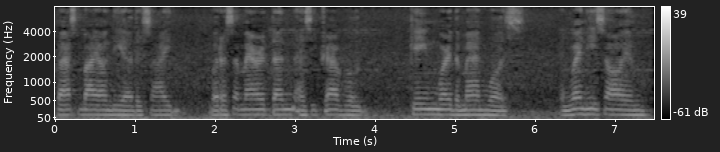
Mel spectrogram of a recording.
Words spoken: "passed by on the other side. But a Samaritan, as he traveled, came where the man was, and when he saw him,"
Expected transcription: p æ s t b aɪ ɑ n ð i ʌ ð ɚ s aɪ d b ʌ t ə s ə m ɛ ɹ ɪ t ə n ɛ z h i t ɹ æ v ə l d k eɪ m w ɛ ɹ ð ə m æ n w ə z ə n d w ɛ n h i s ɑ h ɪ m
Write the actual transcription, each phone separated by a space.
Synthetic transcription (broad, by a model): p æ s t b aɪ ɑ n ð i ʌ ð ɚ s aɪ d b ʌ t ə s ə m ɛ ɹ ɪ t ə n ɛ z h i t ɹ æ v ə l d k eɪ m w ɛ ɹ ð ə m æ n w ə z ə n d w ɛ n h i s ɑ h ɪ m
